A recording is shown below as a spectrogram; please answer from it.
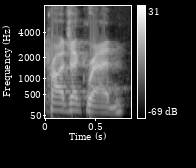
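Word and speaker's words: Project R.E.D.: And we'll be militant about pronouncing it Project Red.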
